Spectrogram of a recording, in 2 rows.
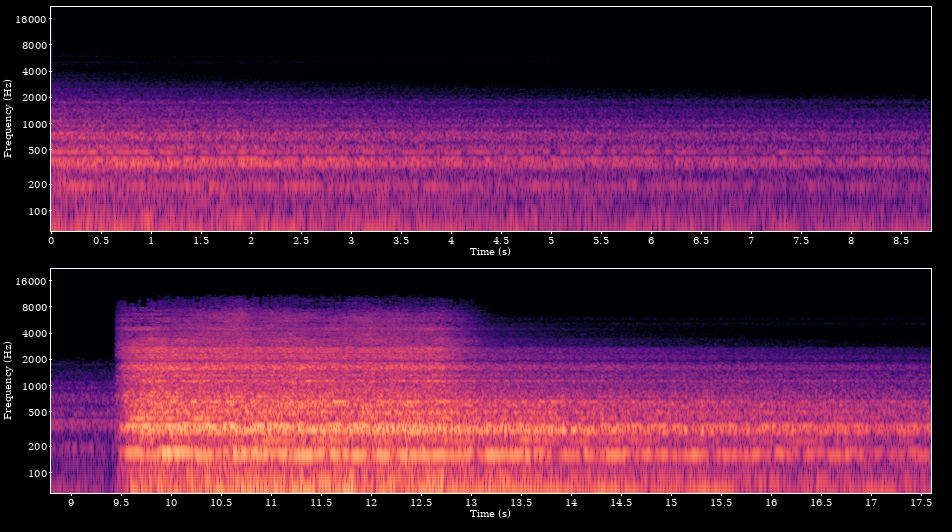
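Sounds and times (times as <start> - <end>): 
scream: 9.5 - 14.7.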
